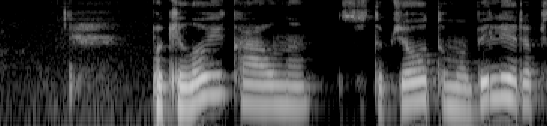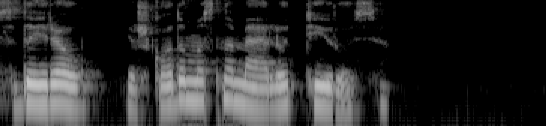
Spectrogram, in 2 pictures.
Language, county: Lithuanian, Marijampolė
